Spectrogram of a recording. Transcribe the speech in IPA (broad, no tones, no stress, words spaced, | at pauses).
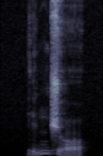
ɾḭŋʒɔ̰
